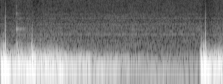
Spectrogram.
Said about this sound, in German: Und spüre hinein in diesen Pulsschlag.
